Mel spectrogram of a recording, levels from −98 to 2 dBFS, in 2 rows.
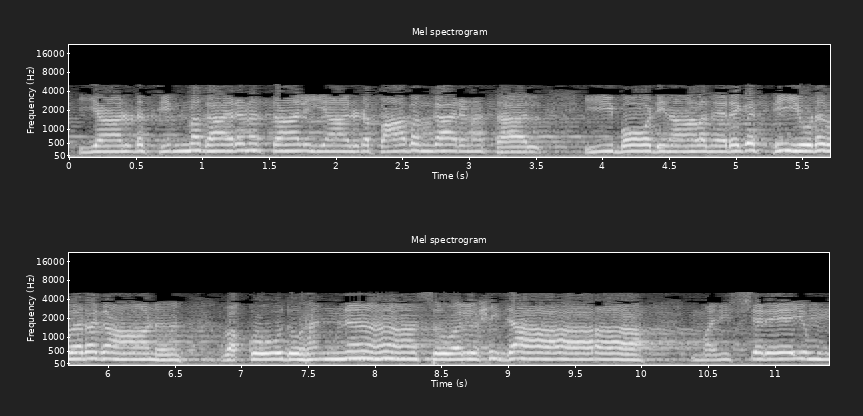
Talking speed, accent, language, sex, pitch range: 65 wpm, native, Malayalam, male, 205-230 Hz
